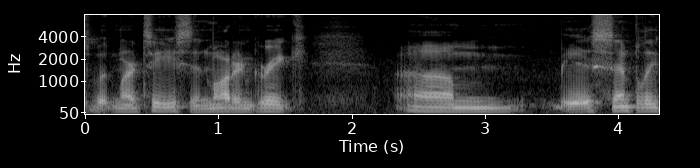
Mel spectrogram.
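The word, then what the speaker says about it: μάρτυς: There should be obvious concerns and problems about that, but in any case, the word martis, some would pronounce it martus, but martis in modern Greek is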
